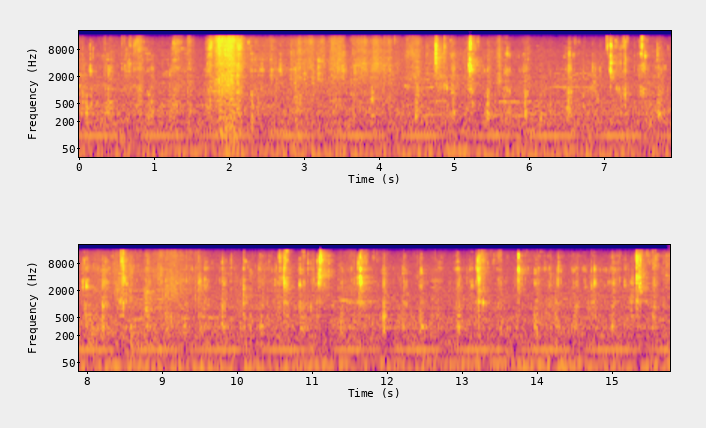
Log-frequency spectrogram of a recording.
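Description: A person biting and chewing spicy squid close to the microphone: many small wet clicks and crunches, with a louder burst about two seconds in.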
